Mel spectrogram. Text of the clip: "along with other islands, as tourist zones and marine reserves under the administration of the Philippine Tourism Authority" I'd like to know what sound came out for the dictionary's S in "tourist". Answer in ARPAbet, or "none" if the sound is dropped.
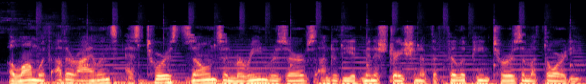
S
